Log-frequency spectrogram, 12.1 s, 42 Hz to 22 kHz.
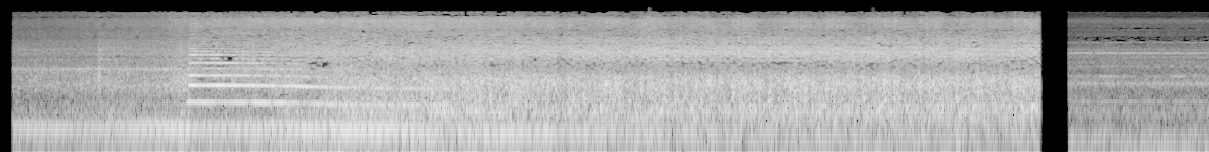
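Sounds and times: diesel locomotive engine rumble: 0.2 - 12.0
train horn blast: 1.8 - 4.7.

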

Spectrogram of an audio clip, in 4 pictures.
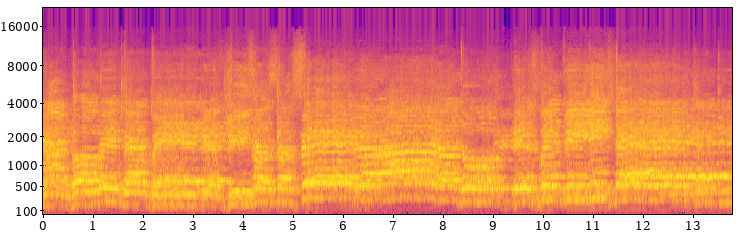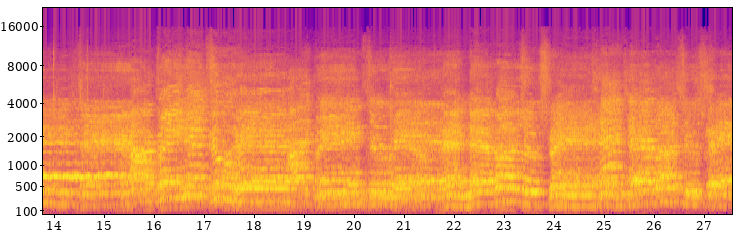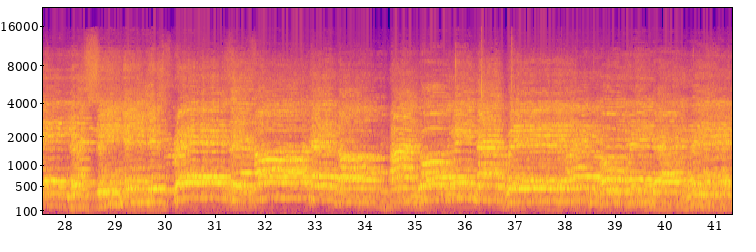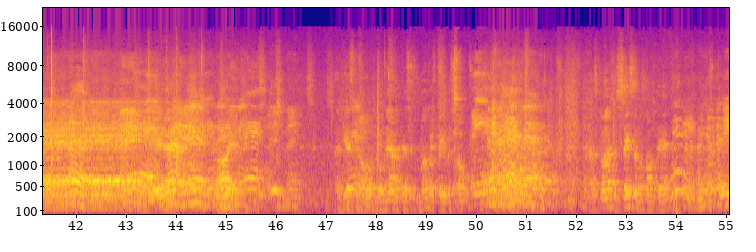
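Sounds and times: congregation singing a hymn: 0.0 - 45.9, 49.0 - 53.5.

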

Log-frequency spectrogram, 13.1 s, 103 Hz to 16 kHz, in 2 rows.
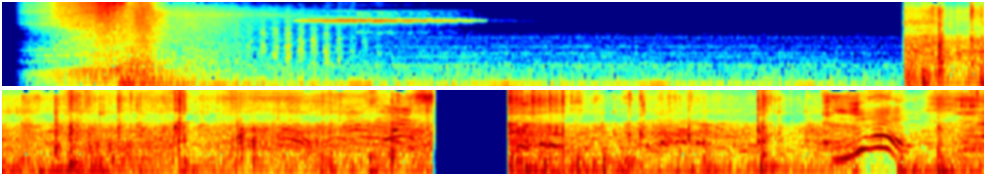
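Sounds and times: skateboard wheels rolling: 6.0 - 9.4.

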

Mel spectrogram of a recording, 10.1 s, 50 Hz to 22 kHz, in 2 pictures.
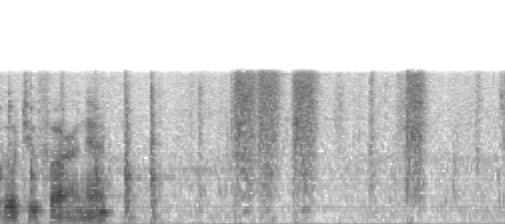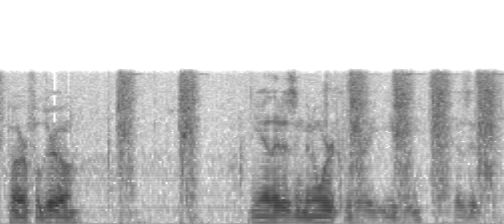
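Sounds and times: cordless drill bursts: 2.3 - 3.2, 4.0 - 4.3, 8.5 - 10.0.

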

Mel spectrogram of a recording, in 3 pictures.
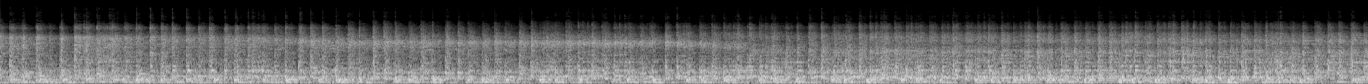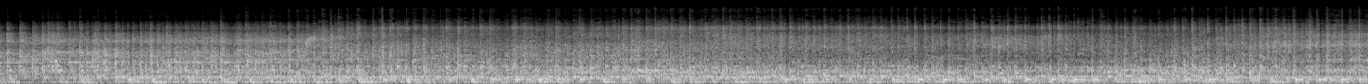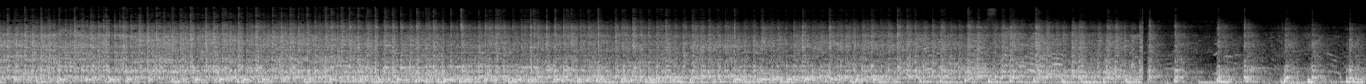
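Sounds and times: continuous drumming: 0.0 - 41.0
loud music: 12.0 - 40.6.

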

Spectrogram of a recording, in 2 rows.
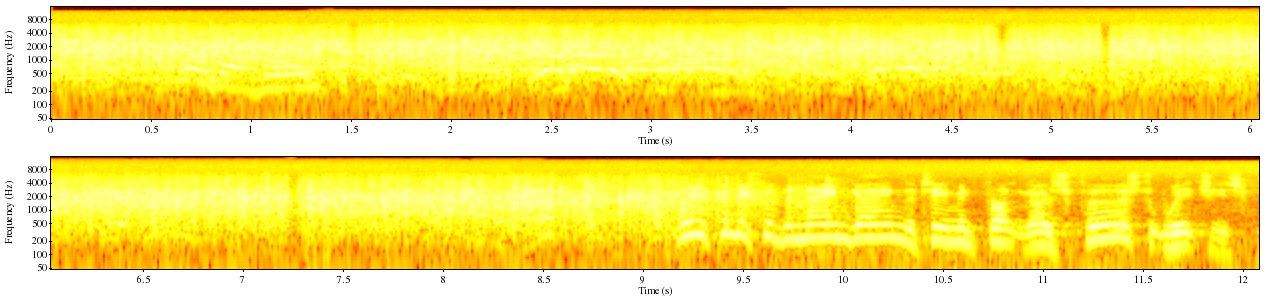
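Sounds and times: audience applauding: 0.0 - 10.2.

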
